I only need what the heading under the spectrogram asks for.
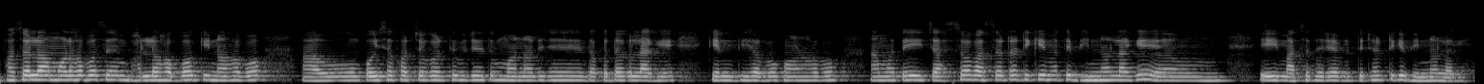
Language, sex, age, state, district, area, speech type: Odia, female, 60+, Odisha, Dhenkanal, rural, spontaneous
